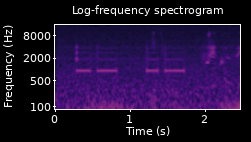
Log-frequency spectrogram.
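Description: Wouxun KG-816 handheld VHF radio beeping faintly as it is switched on: four short, steady mid-pitched beeps in two pairs.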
